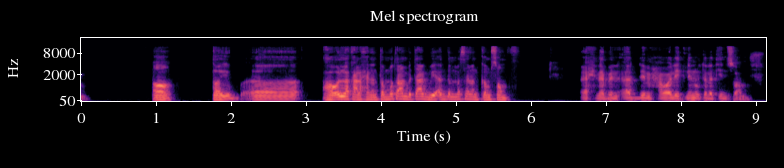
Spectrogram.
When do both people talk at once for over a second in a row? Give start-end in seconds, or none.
none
